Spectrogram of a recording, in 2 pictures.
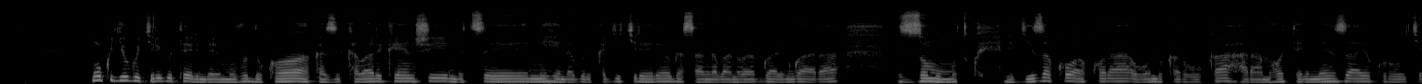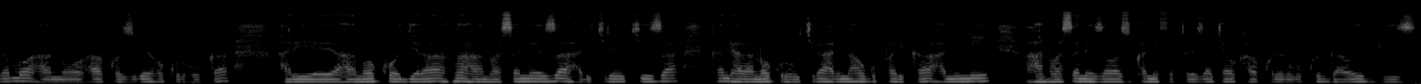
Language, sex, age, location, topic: Kinyarwanda, male, 25-35, Nyagatare, finance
